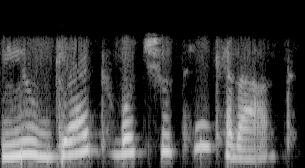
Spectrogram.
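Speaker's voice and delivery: very slow, each word weighed, stress on think; slow, deliberate slogan; slow emphatic motto. Shown as a demonstration. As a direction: spell the motto out slowly to drive it home. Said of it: "motto repeated".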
